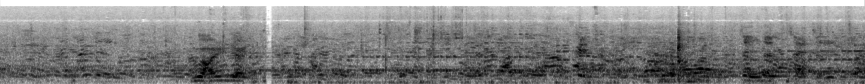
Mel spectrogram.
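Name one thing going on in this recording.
A crowd of elderly men and women chatter nearby outdoors.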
